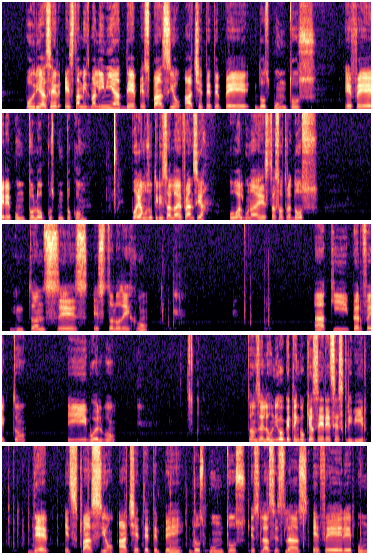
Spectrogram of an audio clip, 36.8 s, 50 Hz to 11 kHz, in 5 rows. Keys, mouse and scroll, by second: 19.5 shift+super+', 25.6 click, 27.1 click, 29.3-33.1 typing, 34.3-36.8 typing.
